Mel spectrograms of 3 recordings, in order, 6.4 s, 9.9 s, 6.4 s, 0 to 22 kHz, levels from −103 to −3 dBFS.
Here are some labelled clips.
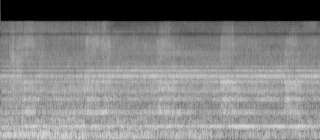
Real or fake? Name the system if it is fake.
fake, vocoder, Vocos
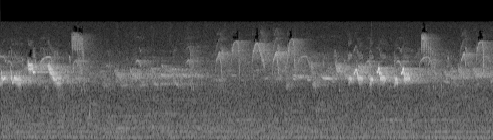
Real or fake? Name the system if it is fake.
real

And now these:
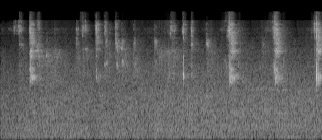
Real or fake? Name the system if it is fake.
fake, vocoder, Vocos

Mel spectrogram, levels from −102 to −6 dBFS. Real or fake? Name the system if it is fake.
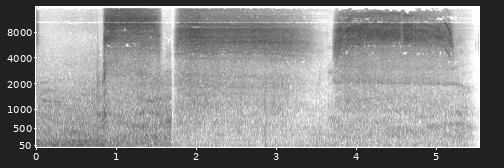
fake, vocoder, Vocos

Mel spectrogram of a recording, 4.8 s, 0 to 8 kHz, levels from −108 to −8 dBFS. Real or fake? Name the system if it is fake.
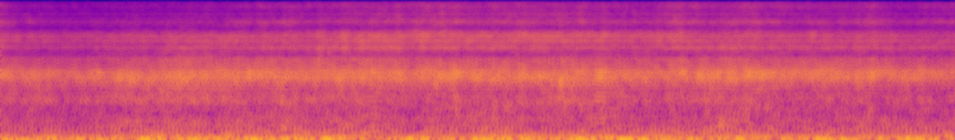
fake, vocoder, Vocos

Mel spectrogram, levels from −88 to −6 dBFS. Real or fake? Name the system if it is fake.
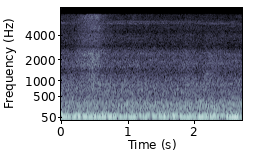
real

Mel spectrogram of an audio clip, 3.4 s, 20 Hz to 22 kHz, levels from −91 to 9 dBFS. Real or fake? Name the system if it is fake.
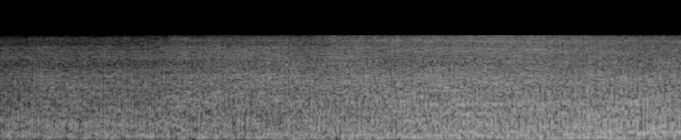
fake, vocoder, Vocos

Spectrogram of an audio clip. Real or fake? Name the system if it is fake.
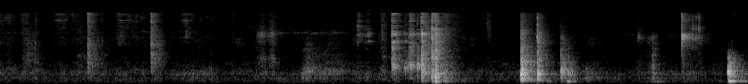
real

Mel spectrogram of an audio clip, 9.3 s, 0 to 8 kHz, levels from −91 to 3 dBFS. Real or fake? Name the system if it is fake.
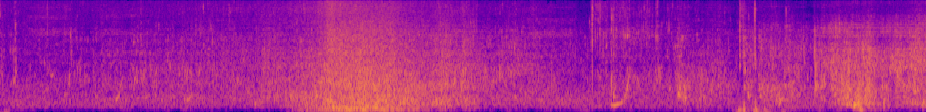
real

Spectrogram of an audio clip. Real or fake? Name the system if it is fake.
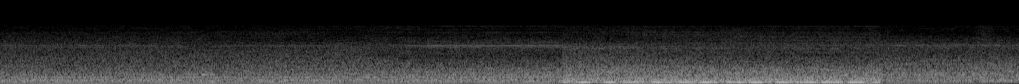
real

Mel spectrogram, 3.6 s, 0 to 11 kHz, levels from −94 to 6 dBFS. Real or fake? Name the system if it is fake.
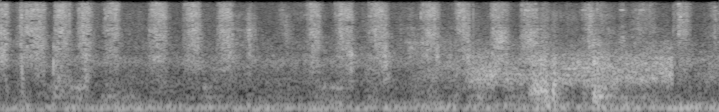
real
